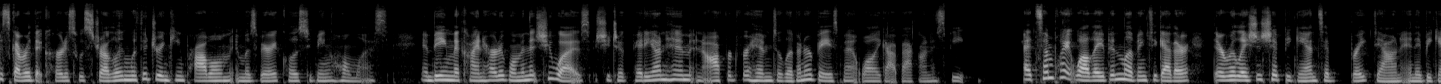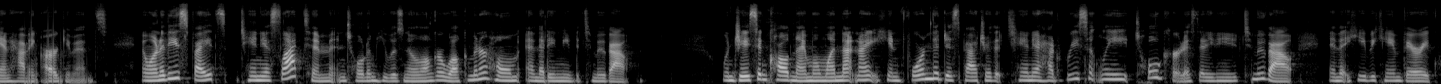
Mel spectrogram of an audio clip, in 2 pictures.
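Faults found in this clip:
Processor overload crackle, 14.66 to 15.29 s, just after "down and they began". A burst of gritty crackle over about 0.63 s. Likely component: audio processing thread missing its deadlines under CPU load. About ten missed buffers, each left as a hard-edged gap of silence. The spacing fits buffers of roughly 10 ms. The crackle stops once the load clears.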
